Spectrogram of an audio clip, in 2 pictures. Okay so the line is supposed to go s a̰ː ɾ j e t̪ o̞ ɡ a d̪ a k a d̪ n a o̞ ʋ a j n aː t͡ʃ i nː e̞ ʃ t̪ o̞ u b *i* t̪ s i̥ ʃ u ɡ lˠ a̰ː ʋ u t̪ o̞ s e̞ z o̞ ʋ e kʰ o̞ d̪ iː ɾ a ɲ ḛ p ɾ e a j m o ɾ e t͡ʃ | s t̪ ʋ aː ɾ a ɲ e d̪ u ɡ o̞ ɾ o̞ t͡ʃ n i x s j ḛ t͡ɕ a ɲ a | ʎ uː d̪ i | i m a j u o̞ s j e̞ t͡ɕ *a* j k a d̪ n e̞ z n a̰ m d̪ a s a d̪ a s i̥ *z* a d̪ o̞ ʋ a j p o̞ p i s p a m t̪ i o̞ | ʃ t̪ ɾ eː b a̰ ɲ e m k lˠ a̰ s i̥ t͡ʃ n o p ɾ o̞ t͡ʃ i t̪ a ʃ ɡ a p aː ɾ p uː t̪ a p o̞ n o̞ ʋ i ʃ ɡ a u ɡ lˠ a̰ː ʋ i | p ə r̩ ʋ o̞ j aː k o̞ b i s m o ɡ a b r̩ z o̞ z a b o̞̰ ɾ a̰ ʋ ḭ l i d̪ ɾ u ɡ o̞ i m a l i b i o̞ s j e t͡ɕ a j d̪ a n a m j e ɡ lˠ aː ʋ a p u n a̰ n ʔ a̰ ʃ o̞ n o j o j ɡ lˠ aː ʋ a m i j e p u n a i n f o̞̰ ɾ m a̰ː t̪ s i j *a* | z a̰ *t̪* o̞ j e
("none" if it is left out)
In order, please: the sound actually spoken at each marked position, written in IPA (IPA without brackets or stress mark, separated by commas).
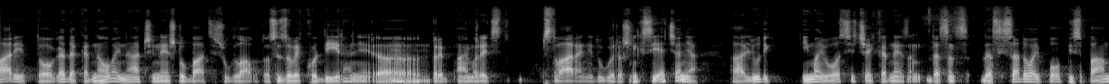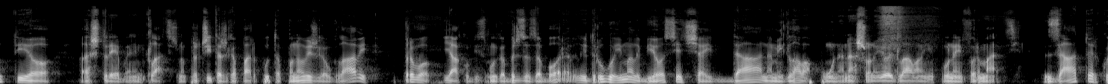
a, a, s, a, t̪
